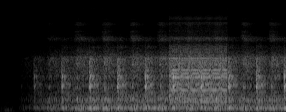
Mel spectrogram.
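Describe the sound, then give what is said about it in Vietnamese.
An MRI scanner running loudly, as heard lying inside its big plastic tube: a harsh, continuous mechanical buzz with rhythmic thumping pulses about twice a second, starting abruptly and staying steady throughout, with no voices. “Cái ống này kêu rất là to, to như tiếng xe ở bãi rác ấy.”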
